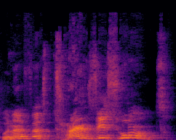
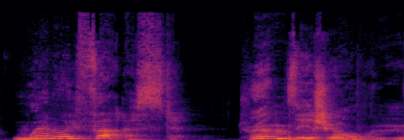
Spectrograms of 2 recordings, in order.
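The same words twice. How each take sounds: First: It is said in a plain English accent. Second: It is said with a French accent.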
